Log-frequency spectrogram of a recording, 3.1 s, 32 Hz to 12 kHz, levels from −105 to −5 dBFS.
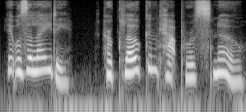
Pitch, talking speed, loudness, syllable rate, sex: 230 Hz, 215 wpm, -21 LUFS, 5.1 syllables/s, female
